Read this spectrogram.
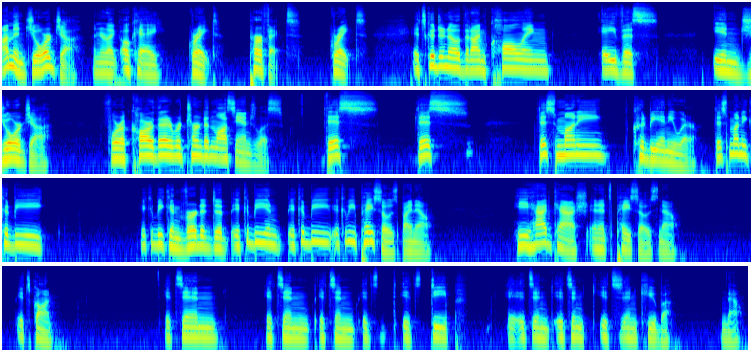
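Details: Male comedian hosting a podcast about his stutter; repeated phrases; stuttering.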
